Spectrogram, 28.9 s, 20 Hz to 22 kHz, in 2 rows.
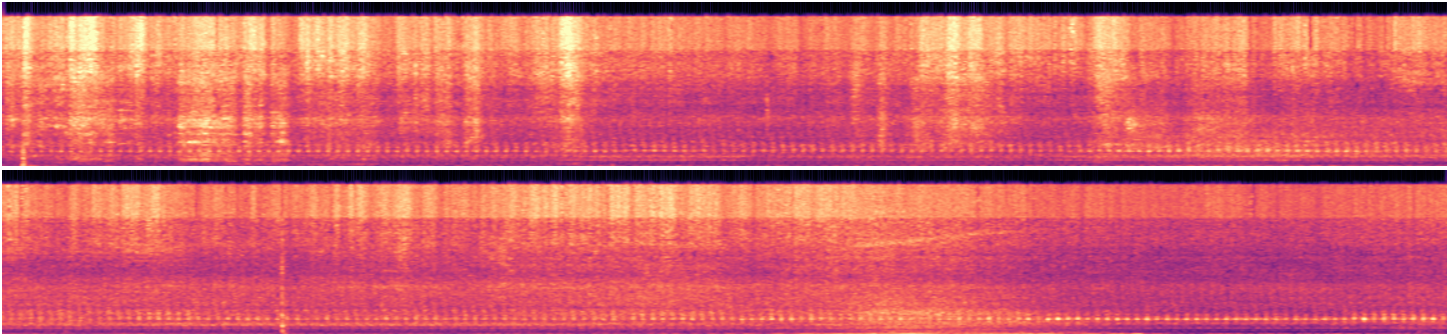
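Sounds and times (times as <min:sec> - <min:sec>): car engine running: 0:00.0 - 0:28.9.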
